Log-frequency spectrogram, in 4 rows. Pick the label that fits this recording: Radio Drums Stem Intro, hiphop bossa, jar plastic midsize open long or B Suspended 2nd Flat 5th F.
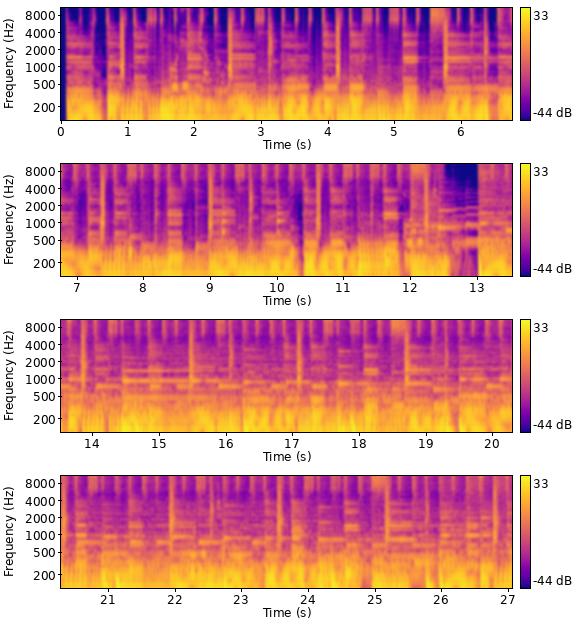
hiphop bossa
